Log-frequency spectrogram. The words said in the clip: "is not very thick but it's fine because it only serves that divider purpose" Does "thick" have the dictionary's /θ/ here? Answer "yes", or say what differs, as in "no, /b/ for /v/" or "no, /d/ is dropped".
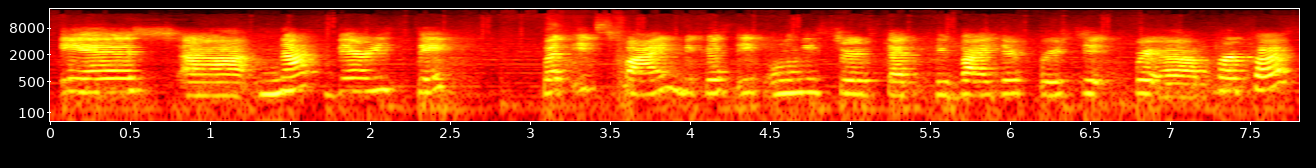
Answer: no, /s/ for /θ/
